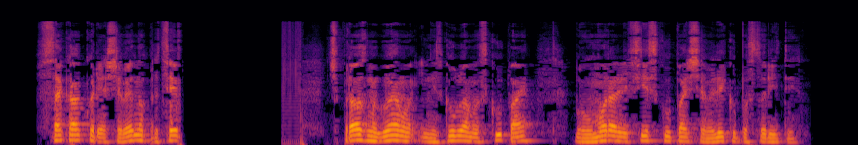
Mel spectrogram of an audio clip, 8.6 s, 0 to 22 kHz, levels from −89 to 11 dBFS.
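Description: HE-AAC compression runs throughout the speech. Nothing remains above 11.8 kHz, and the upper band has the synthetic brightness of spectral band replication: lower bands are copied upward and shaped with a coarse envelope instead of being coded directly. Harmonics no longer line up across the crossover, so sibilants sound gritty and metallic. The heavy damage fits a very low bitrate of around 16 kbps, and a likely HE-AAC v2 encode.

Cable pulled and plugged in occurs from 1.78 to 3.03 s, just after "je še vedno precej". A pop marks the cable leaving its socket, and the signal then falls to near silence for about 1.2 s. While only the tip touches, without a proper ground, a burst of 50 Hz mains buzz lasting about 190 ms gets through. A second pop follows as contact completes and the sound returns at "čeprav zmagujemo in izgubljamo".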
